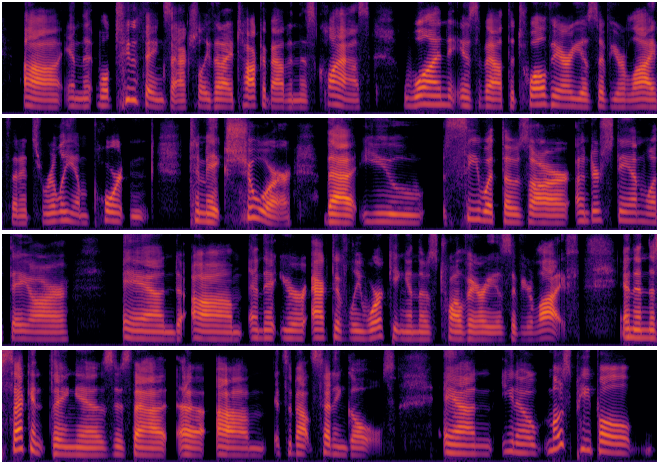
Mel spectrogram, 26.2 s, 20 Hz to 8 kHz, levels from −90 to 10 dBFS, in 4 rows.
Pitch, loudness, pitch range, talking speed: 165 Hz, -27 LUFS, 150-180 Hz, 165 wpm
